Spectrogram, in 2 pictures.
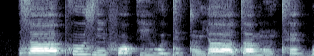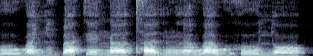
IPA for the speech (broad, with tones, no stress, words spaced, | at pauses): zaː˨pʰo˦ zĩ˨ fɔ˨˦ki˨βʊ˨ dɪ˦tũ˨jaː˦˨ta˦ mũ˨ tʰɛ˨ɡ͡boː˨ wa˨ɲĩ˨ ɓa˨kɛ˨ ŋaː˨tʰa˨rũ˨lã˨ wa˨wu˨hoː˨ɲɔ˨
